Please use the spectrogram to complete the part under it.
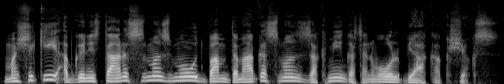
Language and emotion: Kashmiri, neutral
